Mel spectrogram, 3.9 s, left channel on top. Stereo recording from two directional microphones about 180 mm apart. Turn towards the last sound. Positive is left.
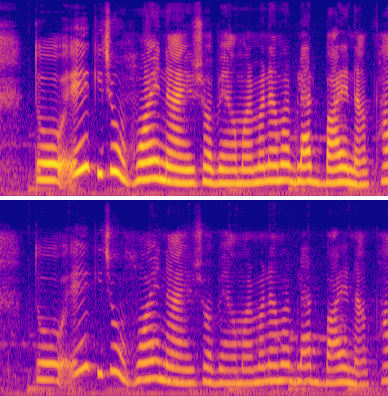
turn(degrees=35)  # may be behind; listen again after turning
